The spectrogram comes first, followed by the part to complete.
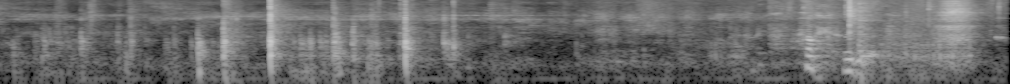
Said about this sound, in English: All right, now I'm fat and out of breath.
